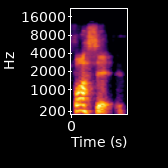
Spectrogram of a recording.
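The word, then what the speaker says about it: Facit: dan in sweden said that facet is actually pronounced faucet ah okay thanks good to know i know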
